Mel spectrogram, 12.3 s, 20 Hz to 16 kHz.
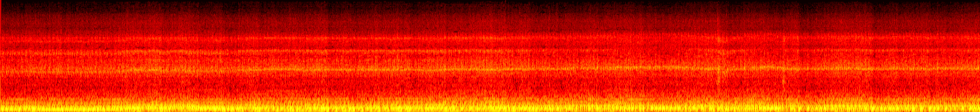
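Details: Honda VTR1000 V-twin with a loud lumpy idle and a rough clattering knock through the idle and small revs; source of the knock unknown.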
